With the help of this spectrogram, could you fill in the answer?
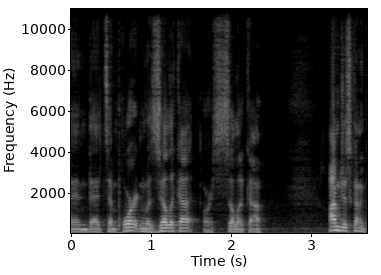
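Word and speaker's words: Zilliqa: Let's go take a look and see what is going on with Zilica. Actually, silica, and I've been saying it wrong. Yeah, silica as in silica oxide.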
